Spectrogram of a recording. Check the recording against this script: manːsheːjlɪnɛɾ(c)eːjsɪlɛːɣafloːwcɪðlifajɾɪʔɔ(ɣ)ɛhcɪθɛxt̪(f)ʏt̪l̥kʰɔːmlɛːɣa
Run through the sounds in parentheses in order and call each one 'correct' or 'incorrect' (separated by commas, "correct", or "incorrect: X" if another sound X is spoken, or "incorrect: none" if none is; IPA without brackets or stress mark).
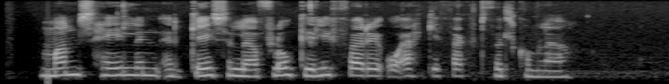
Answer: correct, correct, correct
